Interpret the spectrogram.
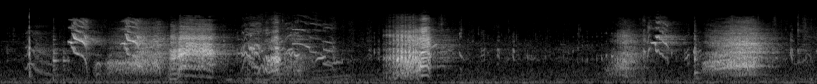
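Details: Macaws flying freely give repeated loud, scratchy squawks, several in close succession, then a pause before two more drawn-out harsh calls.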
